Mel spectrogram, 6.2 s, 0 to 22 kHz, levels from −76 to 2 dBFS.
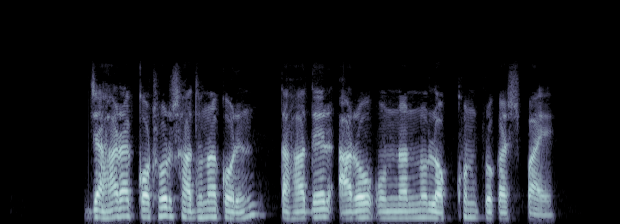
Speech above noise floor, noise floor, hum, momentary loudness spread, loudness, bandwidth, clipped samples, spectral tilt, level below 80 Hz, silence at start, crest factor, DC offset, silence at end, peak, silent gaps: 60 dB; -77 dBFS; none; 7 LU; -17 LUFS; 6.8 kHz; under 0.1%; -8.5 dB/octave; -58 dBFS; 0.85 s; 16 dB; under 0.1%; 0.65 s; -2 dBFS; none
